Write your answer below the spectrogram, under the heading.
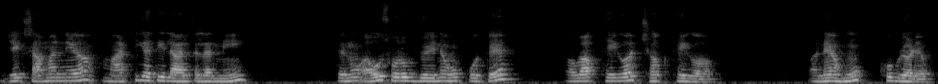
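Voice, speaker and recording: A man narrating a spoken short story in the first person, in an unhurried, unpolished way with restarts and searching for words. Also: a little high, a little mellow.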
